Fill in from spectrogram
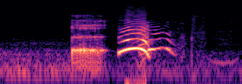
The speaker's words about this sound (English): I was never able to do it as a kid, and up until now, I'm not able to do it. But my friends were able to do it. It is the coolest thing ever. Yeah, you see, it's the coolest thing ever. Here's my attempt at a builder burp.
